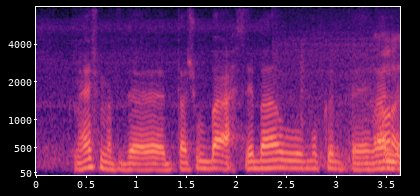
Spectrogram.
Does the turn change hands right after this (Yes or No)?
Yes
